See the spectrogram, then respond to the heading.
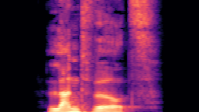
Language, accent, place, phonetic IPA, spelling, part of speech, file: German, Germany, Berlin, [ˈlantˌvɪʁt͡s], Landwirts, noun, De-Landwirts.ogg
- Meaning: genitive singular of Landwirt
